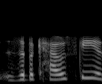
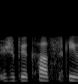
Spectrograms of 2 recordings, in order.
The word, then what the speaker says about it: Zbykowski: My last name is Zbykowski. It's very American, but Zbykowski would be more Slavic. Polish.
